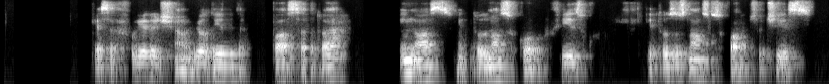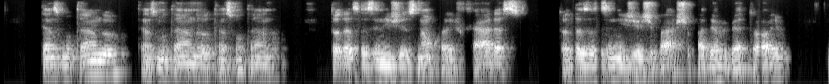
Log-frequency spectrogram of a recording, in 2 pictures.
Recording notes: Online via Zoom. O estudo ao vivo é direcionado aos membros da Ponta de Lança.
